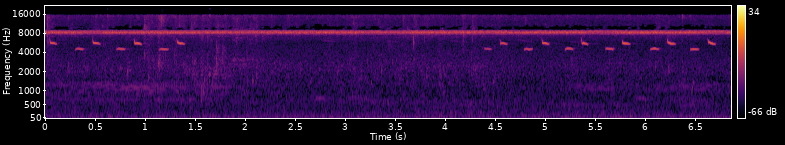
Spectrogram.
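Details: Mangrove forest crickets, meant as songbird training audio. Their shrill, steady trill holds without a break, while a bird repeats quick downward-slurred chirps in two bursts, roughly two per second, above a low rumbling background.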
